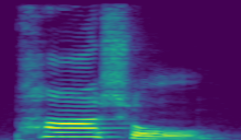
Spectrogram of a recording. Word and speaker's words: partial: Partial, partial. So again, this is the British variety, so I don't pronounce this R sound, so it's partial, partial. It's not partial, That would be American.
